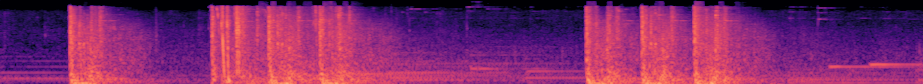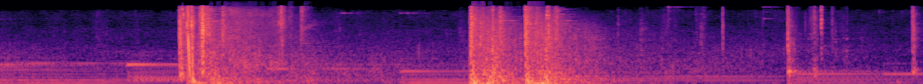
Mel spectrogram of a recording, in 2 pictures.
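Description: Semi-automatic gun in a video game fires in short separate bursts of loud sharp shots, about five groups over several seconds, each followed by ringing tails and game tones, with no talking.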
